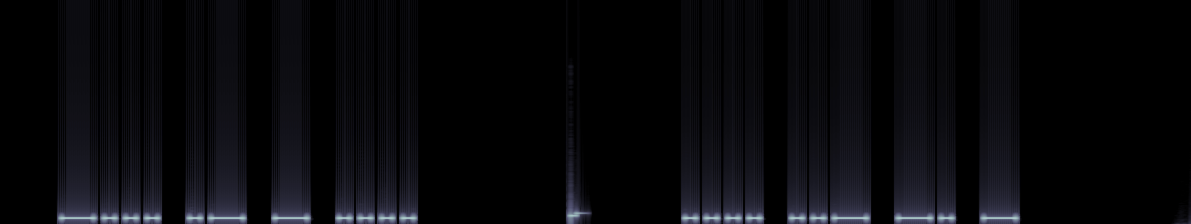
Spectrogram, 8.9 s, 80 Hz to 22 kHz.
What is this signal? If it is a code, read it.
Morse code, heard as a keyed tone, about 15 wpm, 700 Hz. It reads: BATH HUNT
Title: Sentences from Top 1600 Words - New Word Drill - 15wpm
